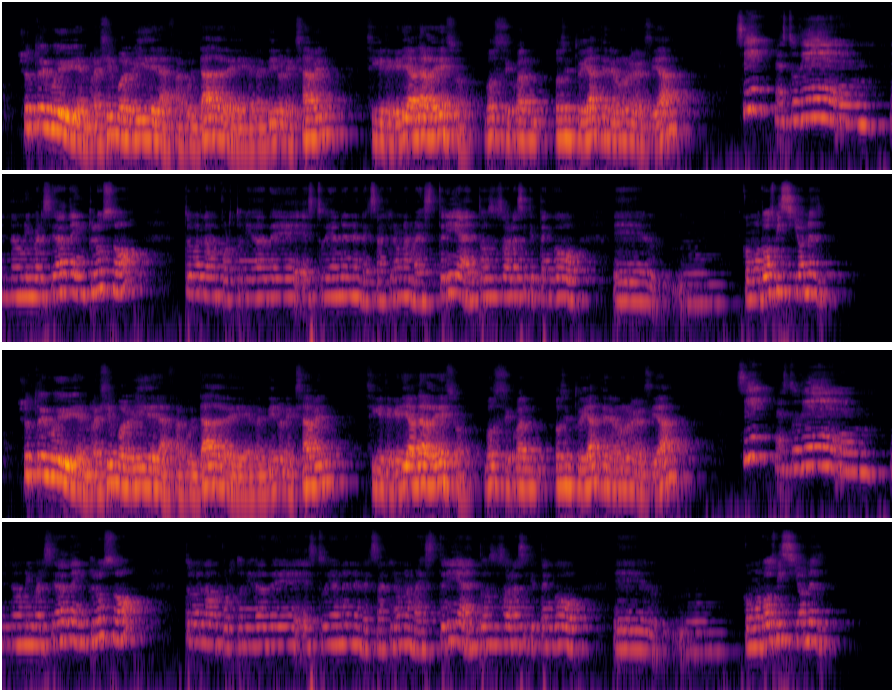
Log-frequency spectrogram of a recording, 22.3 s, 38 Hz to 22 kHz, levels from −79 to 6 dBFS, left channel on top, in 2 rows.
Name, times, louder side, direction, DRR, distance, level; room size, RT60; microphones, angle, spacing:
voice 1, 0.2-4.1 4.6-8.4, equal, 10° right, -6 dB, 0.6 m, -30 dB
voice 2, 9.2-13.2 13.4-20.0 20.4-21.4, left 1 dB, 45° left, -2 dB, 0.5 m, -37 dB
2.7 x 2.3 x 2.5 m, 0.80 s
head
